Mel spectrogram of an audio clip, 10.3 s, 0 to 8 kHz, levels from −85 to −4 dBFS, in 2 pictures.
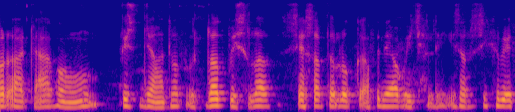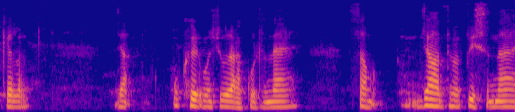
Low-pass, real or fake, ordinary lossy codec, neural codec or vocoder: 7.2 kHz; fake; Opus, 32 kbps; codec, 16 kHz, 16 kbps, FreqCodec, larger model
